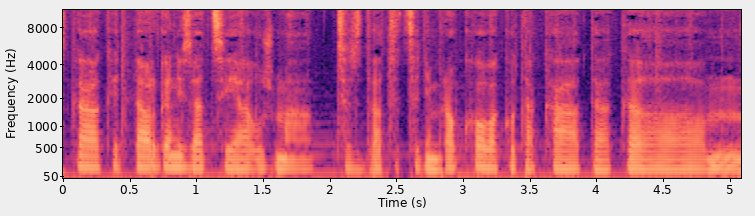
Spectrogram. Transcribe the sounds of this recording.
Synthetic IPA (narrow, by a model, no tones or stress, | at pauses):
kakɛct̪aːɔɾɡanizaːt͡siauʒmaːt͡sɛzd̪ʋa̰t͡sːacsɛɟɛmɾʔɔkʰɔʊakɔt̪akʰaːt̪akː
